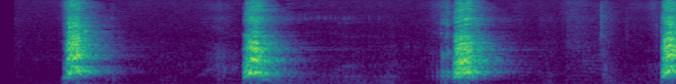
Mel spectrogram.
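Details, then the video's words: Dog barking while another dog sits quietly: four loud, short, rough barks evenly spaced about one second apart, with silence between them. "Dog 🐕 is sitting quietly and the other dog is Barking"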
